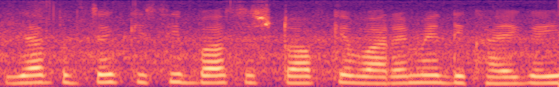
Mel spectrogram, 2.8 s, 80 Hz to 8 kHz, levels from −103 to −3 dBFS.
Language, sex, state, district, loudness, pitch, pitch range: Hindi, female, Uttar Pradesh, Lucknow, -17 LUFS, 240 Hz, 225-245 Hz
